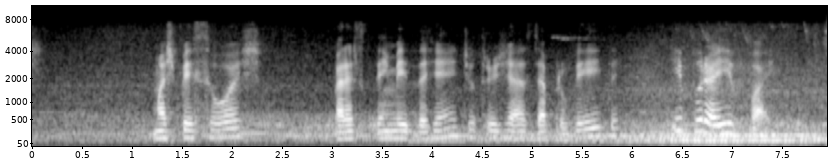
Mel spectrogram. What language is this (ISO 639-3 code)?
por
